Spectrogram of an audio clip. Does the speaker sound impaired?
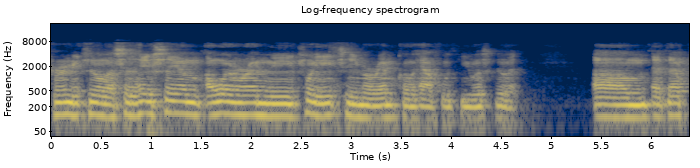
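Yes: cleft lip and palate, popliteal pterygium syndrome; congenital.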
